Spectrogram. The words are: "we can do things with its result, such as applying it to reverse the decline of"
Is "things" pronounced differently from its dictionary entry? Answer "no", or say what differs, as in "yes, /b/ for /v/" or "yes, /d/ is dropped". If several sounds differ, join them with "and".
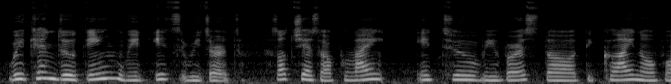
yes, /z/ is dropped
